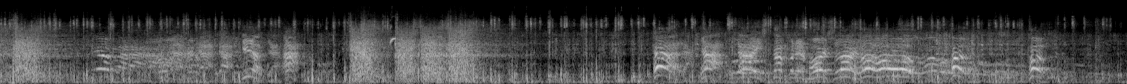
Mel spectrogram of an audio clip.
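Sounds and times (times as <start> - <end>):
gunfire at a stagecoach driver: 0.0 - 2.7, 3.4 - 5.3
steady rumble: 0.0 - 11.2
faint voices: 0.8 - 3.5, 6.4 - 11.2.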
